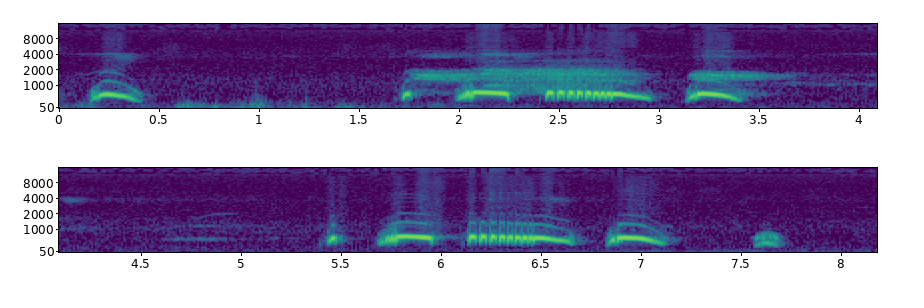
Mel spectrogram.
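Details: Spotted dove calling to draw in other doves, giving two similar phrases a few seconds apart. Each has a brief note, arched coos and a drawn-out, throbbing middle coo, and a short final note closes the clip.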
